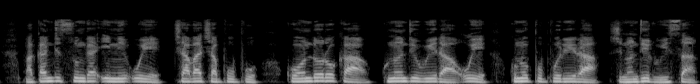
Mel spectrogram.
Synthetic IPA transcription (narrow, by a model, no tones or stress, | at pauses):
makandisuŋɡaʔiniʔuje̞t͡ʃaʋat͡ʃapuːpu | kuondo̞ɾo̞kakuno̞ndiwiɾauje̞ | kuno̞pupuɾiɾaʐ̥ino̞ndirwiːsa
